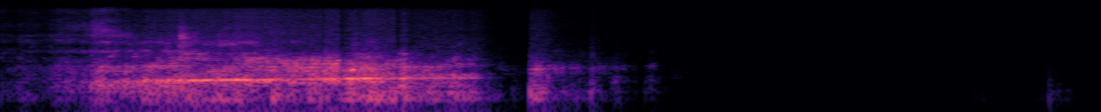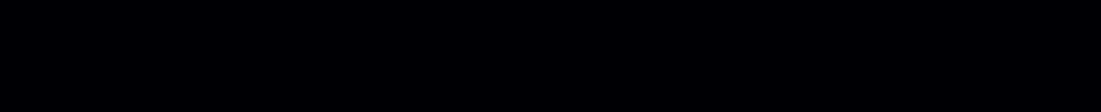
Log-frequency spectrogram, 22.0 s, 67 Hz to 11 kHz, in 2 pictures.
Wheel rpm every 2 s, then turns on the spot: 0, 0, 0, 0, 0, 0, 0, 0, 0, 0, 0.
none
